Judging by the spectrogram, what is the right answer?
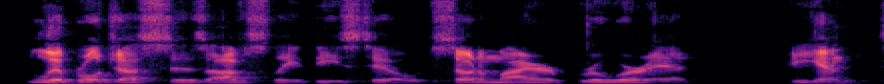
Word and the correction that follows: Kagan: Is that how you say your name? I'm trying to figure out how you say your name. I keep forgetting how you say. Justice Roberts, Kagan. That's how you say your name. Kagan.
